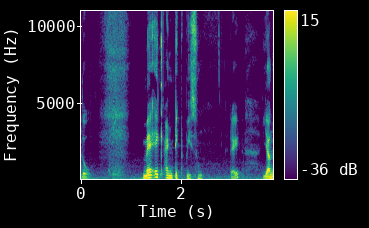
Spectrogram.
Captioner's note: breathes in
